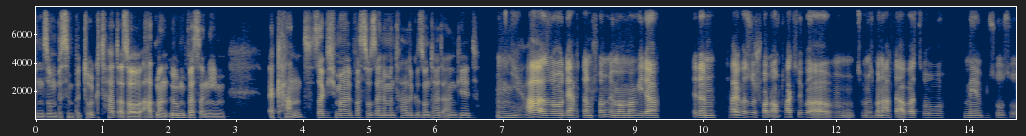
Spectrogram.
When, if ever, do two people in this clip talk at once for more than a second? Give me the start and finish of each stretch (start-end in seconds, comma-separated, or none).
none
